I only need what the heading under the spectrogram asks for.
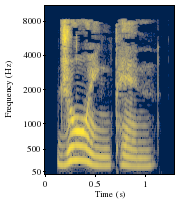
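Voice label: "drawing pin", British English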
